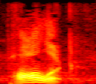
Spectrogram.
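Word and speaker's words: Pollack: You pronounce it Pollock. – Yeah.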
